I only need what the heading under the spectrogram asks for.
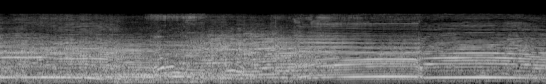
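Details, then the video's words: High, steady moos from calves in Nganjuk overlap continuously, with one call sliding upward and several drawn-out notes running into each other. "Pedet Sapi Nganjuk"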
